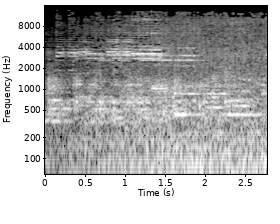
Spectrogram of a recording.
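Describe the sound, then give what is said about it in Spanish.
About 900 motorcyclists ride through the streets of Burgos in a dense, continuous roar of engines that stays loud and steady throughout. “Este es el sonido de los cerca de 900 moteros que recorrieron ayer las calles de Burgos”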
